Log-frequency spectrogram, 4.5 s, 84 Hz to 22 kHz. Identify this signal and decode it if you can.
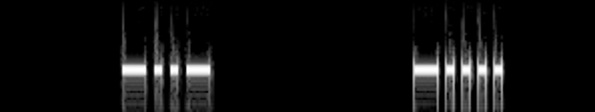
Morse code, heard as a keyed tone, about 20 wpm, spaced as for 5 wpm, 690 Hz. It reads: X6
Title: 228 Lesson 37d - Letter x - Two Characters 20wpm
